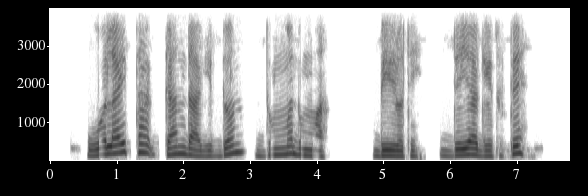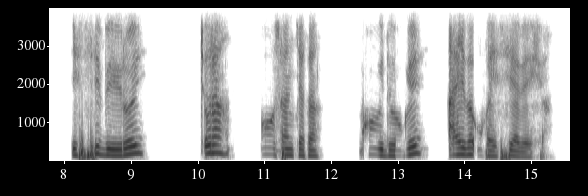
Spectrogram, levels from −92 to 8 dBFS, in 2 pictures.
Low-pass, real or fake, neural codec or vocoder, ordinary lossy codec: 3.6 kHz; real; none; Opus, 32 kbps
